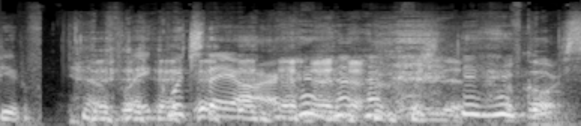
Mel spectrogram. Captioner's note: laughter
